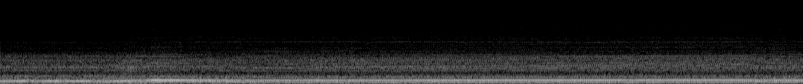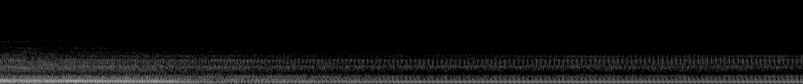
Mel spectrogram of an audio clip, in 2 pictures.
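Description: Honda XLR250R's single-cylinder four-stroke engine running on the move. Its note steps up about a second and a half in and holds steady, then falls away as the bike slows, settling to a quieter steady idle for the last several seconds.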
